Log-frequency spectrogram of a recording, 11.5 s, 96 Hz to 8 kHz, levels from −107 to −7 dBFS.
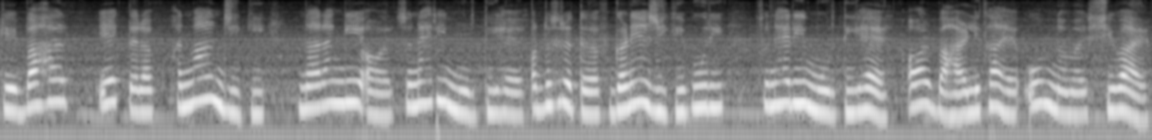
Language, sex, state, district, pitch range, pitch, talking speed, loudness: Hindi, female, Uttar Pradesh, Gorakhpur, 230-285 Hz, 255 Hz, 150 wpm, -22 LUFS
